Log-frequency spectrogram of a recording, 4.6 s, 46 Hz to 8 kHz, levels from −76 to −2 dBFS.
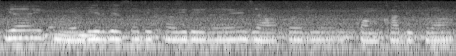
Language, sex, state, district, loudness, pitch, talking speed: Hindi, female, Madhya Pradesh, Dhar, -14 LUFS, 210 Hz, 170 wpm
